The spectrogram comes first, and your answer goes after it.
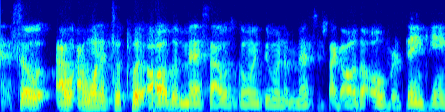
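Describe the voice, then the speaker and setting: An American-accented man speaks in an ordinary speaking voice at medium pitch. His pace is fairly quick and his intonation lively. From North Georgia, US. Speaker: author, cannabis industry worker. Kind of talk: interview, casual conversation. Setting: phone or video call from Seattle.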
